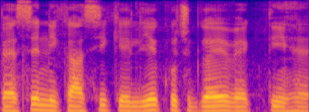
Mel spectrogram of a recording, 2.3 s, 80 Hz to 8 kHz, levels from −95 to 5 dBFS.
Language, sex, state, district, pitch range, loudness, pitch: Hindi, male, Jharkhand, Deoghar, 115-135 Hz, -15 LUFS, 120 Hz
